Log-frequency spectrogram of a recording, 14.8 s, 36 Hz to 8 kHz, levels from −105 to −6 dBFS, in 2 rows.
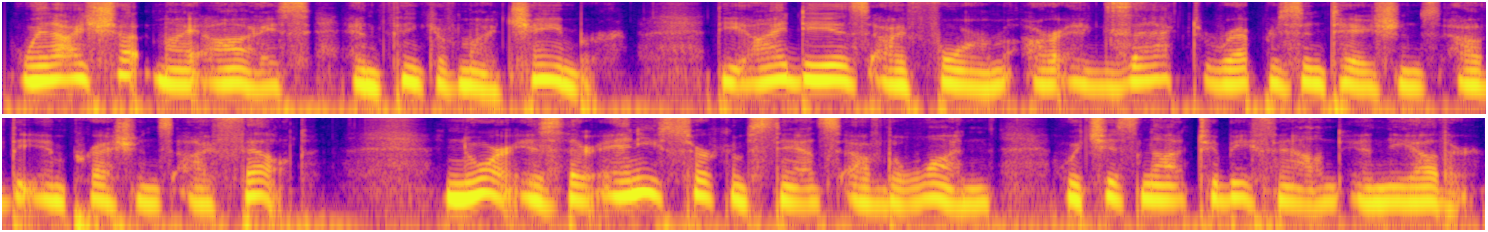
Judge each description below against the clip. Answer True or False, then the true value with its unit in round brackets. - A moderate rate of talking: True (160 wpm)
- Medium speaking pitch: True (160 Hz)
